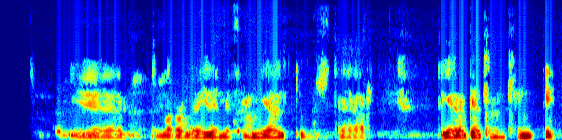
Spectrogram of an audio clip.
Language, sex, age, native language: Icelandic, male, 14, Icelandic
